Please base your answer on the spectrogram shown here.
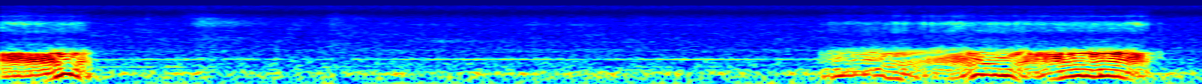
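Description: Two long, wavering, buzzy snoring sounds separated by a quiet stretch; snoring.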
